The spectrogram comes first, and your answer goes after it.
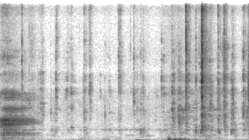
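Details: Only clicking and tapping sounds like typing on a keyboard are heard in a small room, with no animal voice.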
